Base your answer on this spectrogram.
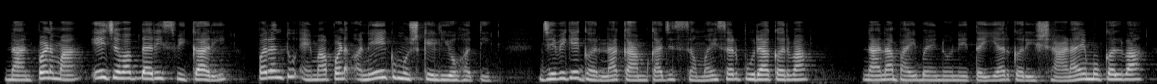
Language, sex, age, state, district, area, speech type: Gujarati, female, 18-30, Gujarat, Mehsana, rural, spontaneous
